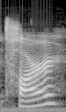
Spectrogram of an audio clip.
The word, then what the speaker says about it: tar: And the the other instrument is, is that called a tar? Is that how you say it? Exactly, tar, yes.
